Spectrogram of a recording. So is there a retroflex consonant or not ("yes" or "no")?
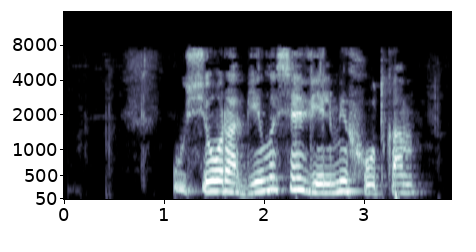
no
